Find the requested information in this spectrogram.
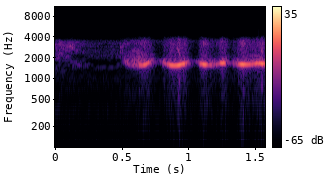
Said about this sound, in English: I've been learning how to whistle, so there's that.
